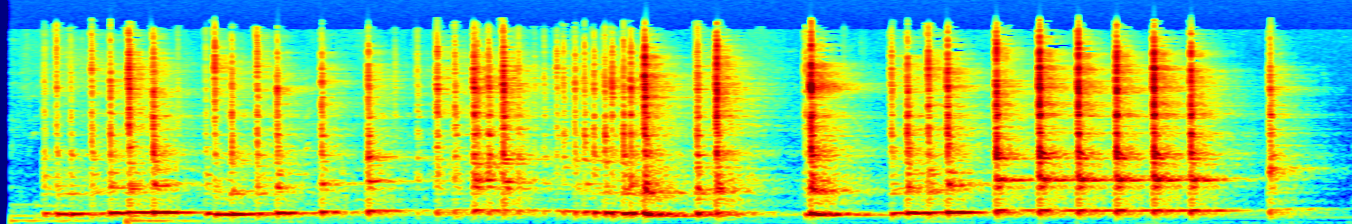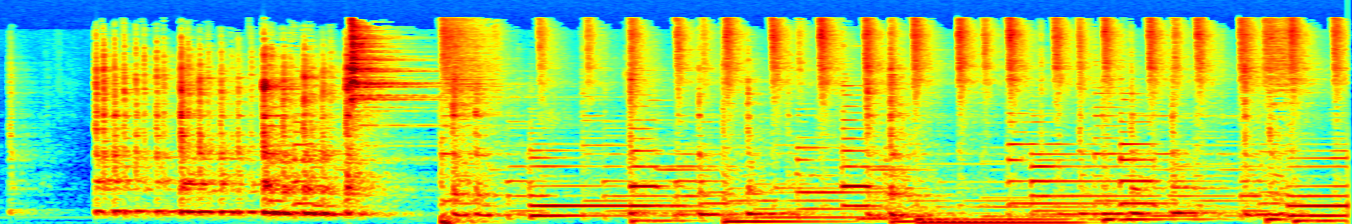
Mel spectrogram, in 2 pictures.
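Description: Live band music: for the first thirteen seconds or so, drum and percussion phrases broken by two short pauses. Then, about two-thirds of the way in, bass and guitars join for the full band.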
